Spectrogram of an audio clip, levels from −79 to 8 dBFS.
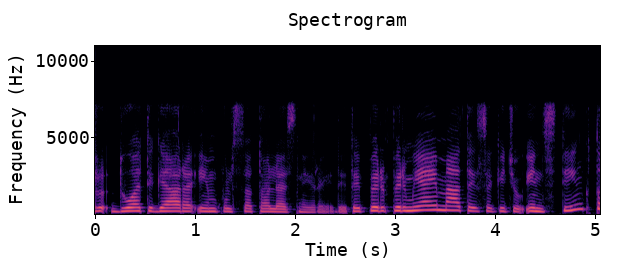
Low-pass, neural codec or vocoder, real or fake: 7.2 kHz; none; real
